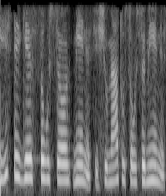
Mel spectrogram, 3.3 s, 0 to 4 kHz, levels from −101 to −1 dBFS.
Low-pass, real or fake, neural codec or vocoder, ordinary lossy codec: 3.6 kHz; real; none; MP3, 32 kbps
